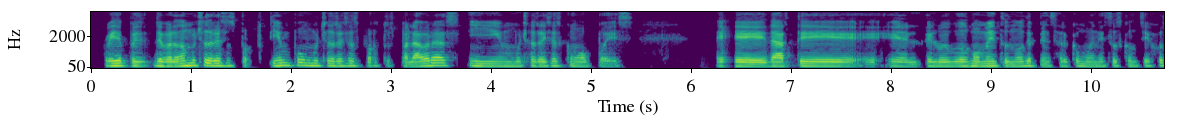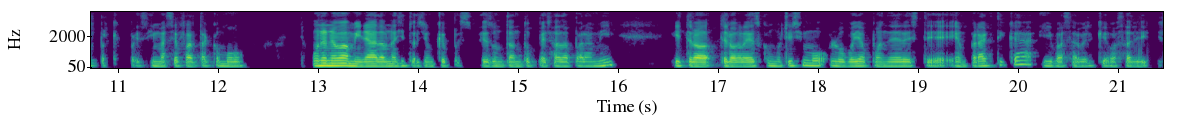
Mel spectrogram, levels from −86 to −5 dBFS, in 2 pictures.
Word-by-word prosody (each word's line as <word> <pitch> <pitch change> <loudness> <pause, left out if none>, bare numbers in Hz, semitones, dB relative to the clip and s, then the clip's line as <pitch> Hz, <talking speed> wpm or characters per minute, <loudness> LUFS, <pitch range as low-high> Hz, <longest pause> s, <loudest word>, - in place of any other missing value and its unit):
Oye, 130 +1 +7
pues, 120 -3 -1
de 125 -2 +4
verdad, 115 +2 +5
muchas 140 0 +5
gracias 135 0 +2
por - - -8
tu - - -22
tiempo, 145 +2 +1
muchas 135 -3 +1
gracias 130 +1 -1
por 130 0 -6
tus 135 0 -16
palabras, 130 +6 +2
y 120 -2 0
muchas 115 +1 -3
gracias 120 +2 0
como, 115 -3 -4
pues, - - -8 0.8
eh, 110 -2 +4
darte, 115 -1 +3
eh, 115 0 -3
el 110 0 -6
el 115 -1 0
los 115 0 +1
2 115 0 +2
momentos, 120 0 +2
¿no?, 115 +1 -1
de 130 0 +1
pensar 115 -1 -7
como 115 -2 -4
en 110 - -4
estos 120 +1 -6
consejos. 125 +4 -5
Porque, - - -14
pues, - - -12
sí - - -6
me 115 - -1
hace 110 0 -5
falta 115 0 -3
como 115 +1 -3 0.6
una 135 +1 +7
nueva 135 0 +8
mirada, 115 -1 +4
una 115 0 0
situación 115 -3 -6
que, 115 - -3
pues, 140 0 -16
es 115 0 -3
un 115 -1 -4
tanto 115 +1 -4
pesada 115 +1 -3
para 115 -1 -4
mí, 145 +9 -3 0.5
y 120 - -1
te 115 - -1
lo 110 0 +5
te - - -2
lo 110 - +4
agradezco 110 +3 -1
muchísimo, 130 +3 -2
lo 120 -2 -1
voy 115 +1 +1
a 120 - 0
poner, 115 0 -2
este, 60 - -4
en 110 - -6
práctica 155 - -3
y 125 -1 -4
vas 110 0 -5
a - - -3
ver 115 +3 -7
que - - -6
va - - -4
a - - -14
salir. 115 0 -5
115 Hz, 215 wpm, -23 LUFS, 115-130 Hz, 0.8 s, nueva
